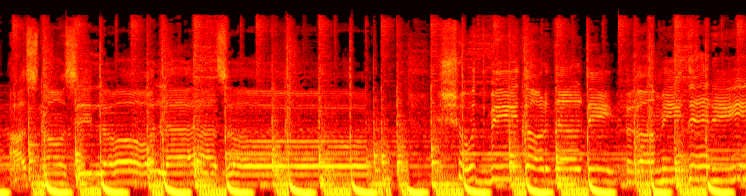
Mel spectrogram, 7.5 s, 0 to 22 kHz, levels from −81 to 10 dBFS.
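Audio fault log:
4.08 s and 6.54 s, damaged data in a compressed stream: two brief blips, where corrupted bytes made the decoder misread frames and lose sync before locking onto the next header.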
